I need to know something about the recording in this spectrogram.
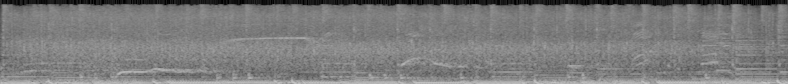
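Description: A crowd applauds steadily and loudly for several seconds, a dense wash of clapping over low sustained music that continues throughout.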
